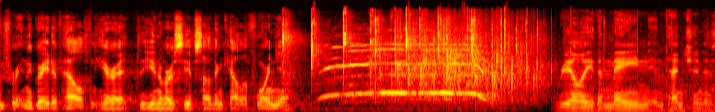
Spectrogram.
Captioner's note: applause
